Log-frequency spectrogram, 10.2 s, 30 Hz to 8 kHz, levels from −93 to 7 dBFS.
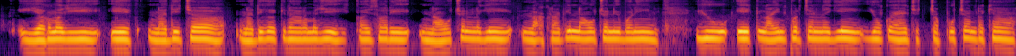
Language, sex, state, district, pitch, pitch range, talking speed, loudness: Hindi, male, Uttarakhand, Uttarkashi, 170 Hz, 160-175 Hz, 200 wpm, -16 LUFS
